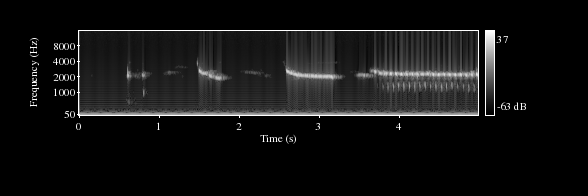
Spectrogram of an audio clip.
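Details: Waterslager Malinois canary, 2018: sparse, separate whistled notes sliding downward, a longer drawn-out falling whistle, then a sustained warbling tone with a lower pulsing undertone; low hum in the background.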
